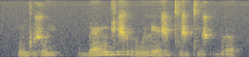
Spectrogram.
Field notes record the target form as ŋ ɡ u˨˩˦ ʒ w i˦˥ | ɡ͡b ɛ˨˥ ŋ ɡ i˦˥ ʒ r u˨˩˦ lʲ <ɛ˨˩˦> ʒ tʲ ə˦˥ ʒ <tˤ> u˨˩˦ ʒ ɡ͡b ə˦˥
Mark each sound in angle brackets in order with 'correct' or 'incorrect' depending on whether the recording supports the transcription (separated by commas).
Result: correct, incorrect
